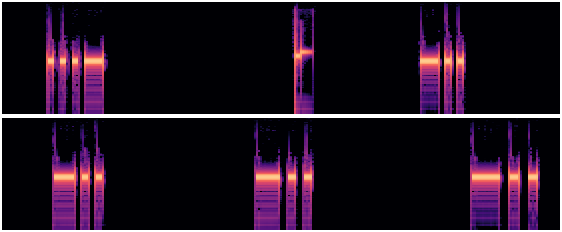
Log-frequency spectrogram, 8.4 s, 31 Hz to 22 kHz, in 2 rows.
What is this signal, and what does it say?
Morse code, heard as a keyed tone, about 23 wpm, spaced as for 7 wpm, 700 Hz. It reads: V DDDD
